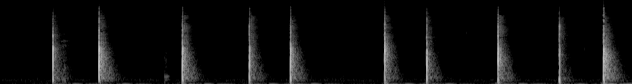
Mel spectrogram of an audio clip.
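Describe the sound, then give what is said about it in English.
Hands clap a three-two clave rhythm twice through: three sharp claps, then two, repeated for ten crisp, loud claps in all with short silences between, no talking. “And and uh, uh, can you ju- clap the beats for us so we hear the difference?”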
